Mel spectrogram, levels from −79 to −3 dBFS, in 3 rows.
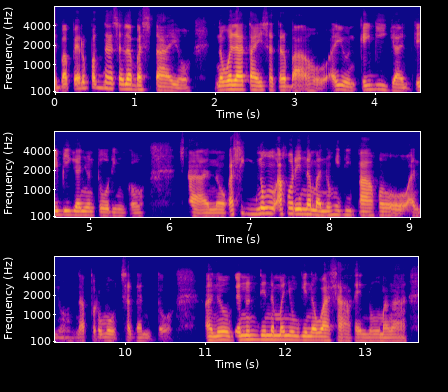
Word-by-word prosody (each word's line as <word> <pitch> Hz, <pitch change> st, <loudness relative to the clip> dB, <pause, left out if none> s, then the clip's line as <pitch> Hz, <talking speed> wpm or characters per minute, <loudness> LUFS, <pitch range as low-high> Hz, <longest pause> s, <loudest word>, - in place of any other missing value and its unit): ba? -, -, +3 dB
Pero -, -, +1 dB
pag -, -, -1 dB
nasa 190 Hz, -3 st, 0 dB
labas 155 Hz, -3 st, +4 dB
tayo, 115 Hz, -5 st, 0 dB, 0.3 s
na 140 Hz, -, +3 dB
wala 155 Hz, +2 st, +8 dB
tayo 140 Hz, -3 st, +4 dB
sa -, -, -2 dB
trabaho, -, -, -1 dB
ayun 135 Hz, -6 st, -2 dB
kaibigan 145 Hz, -7 st, -3 dB
kaibigan 135 Hz, 0 st, 0 dB
yung 130 Hz, -, -3 dB
turing 115 Hz, -3 st, -5 dB
ko 105 Hz, 0 st, -10 dB, 0.4 s
sa 105 Hz, -4 st, -2 dB
ano, 105 Hz, 0 st, -2 dB
kasi 180 Hz, +5 st, -2 dB
nung 190 Hz, +2 st, +2 dB
ako 170 Hz, +3 st, +1 dB
rin 170 Hz, -1 st, +5 dB
naman 155 Hz, -5 st, +3 dB
nung 135 Hz, +3 st, -2 dB
hindi 140 Hz, -1 st, -7 dB
pa 125 Hz, -2 st, +2 dB
ako 130 Hz, -1 st, -2 dB
ano 110 Hz, -1 st, -13 dB
na -, -, -8 dB
promote 115 Hz, 0 st, -6 dB
sa -, -, -5 dB
ganito 480 Hz, -, -11 dB, 0.4 s
ano 135 Hz, +2 st, +2 dB
ganon 150 Hz, +2 st, +1 dB
din 150 Hz, 0 st, +1 dB
naman 145 Hz, 0 st, +2 dB
yung 140 Hz, -, -1 dB
ginawa 130 Hz, -2 st, +3 dB
sakin 115 Hz, -1 st, -5 dB
nung 110 Hz, 0 st, -6 dB
mga, 110 Hz, 0 st, -5 dB
135 Hz, 185 wpm, -23 LUFS, 115-150 Hz, 0.4 s, wala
